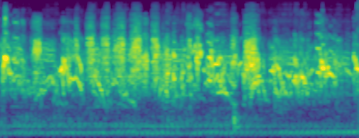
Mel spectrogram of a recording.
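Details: Pet budgerigars chattering in a dense, continuous stream of high scratchy chirps and warbles, many voices overlapping, with a faint low hum underneath.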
